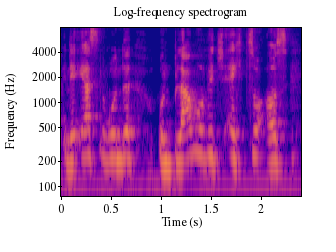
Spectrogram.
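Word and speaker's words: Błachowicz: Ich habe schon das Gefühl gehabt, dass Blachowicz, wie sie ihn in Amerika nennen, dabei heißt der hundertprozentig Blachowicz. – Er heißt Blachowicz und eigentlich nennen ihn auch alle so. – Nee, sagen alle Blachowicz, weil sie natürlich nicht aussprechen können in Amerika.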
